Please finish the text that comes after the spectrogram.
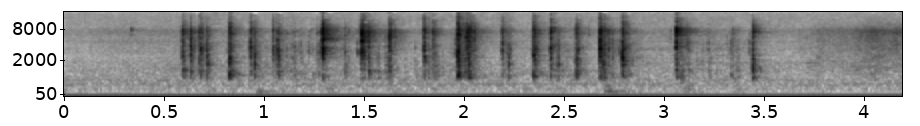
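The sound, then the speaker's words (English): Rapid clicking of keys on a computer keyboard as a shell command, 'echo $REC' followed by tab, is typed: a burst of about a dozen crisp taps in an uneven typing rhythm, with a short pause before a few final keystrokes. No one speaks. “So if I type in, for example, what I just did, echo space dollar REC tab, I got nothing.”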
